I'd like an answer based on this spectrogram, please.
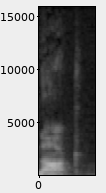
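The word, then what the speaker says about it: Nauck: It's Todd Knock. That's how it's pronounced, by the way, in case you're wondering.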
